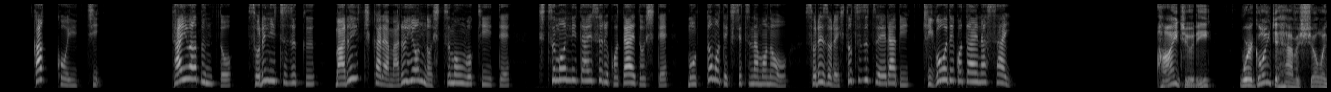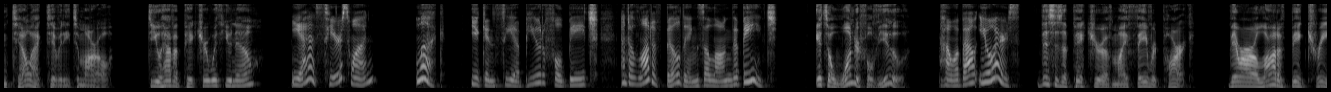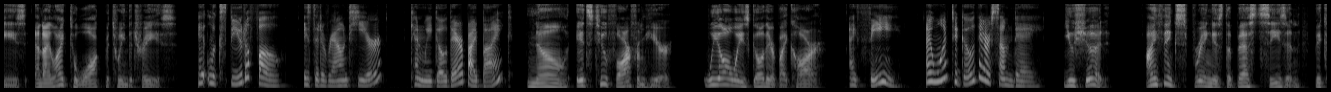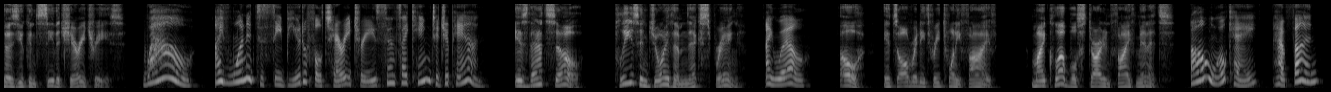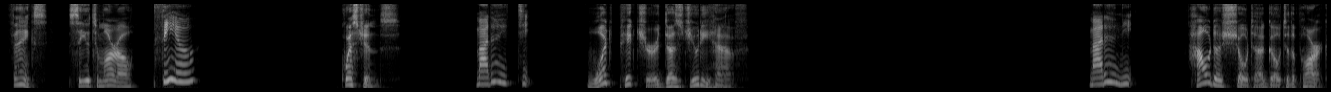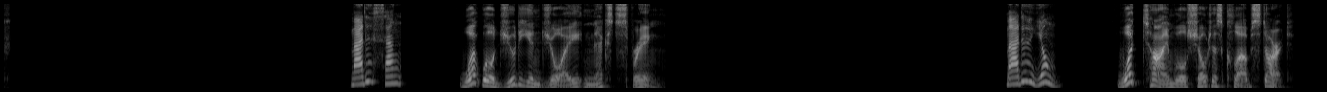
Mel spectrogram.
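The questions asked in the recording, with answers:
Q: What picture does Judy have?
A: A picture of a beautiful beach with many buildings along it

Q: How does Shota go to the park?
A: By car

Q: What will Judy enjoy next spring?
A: The cherry trees

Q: What time will Shota's club start?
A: At 3:30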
